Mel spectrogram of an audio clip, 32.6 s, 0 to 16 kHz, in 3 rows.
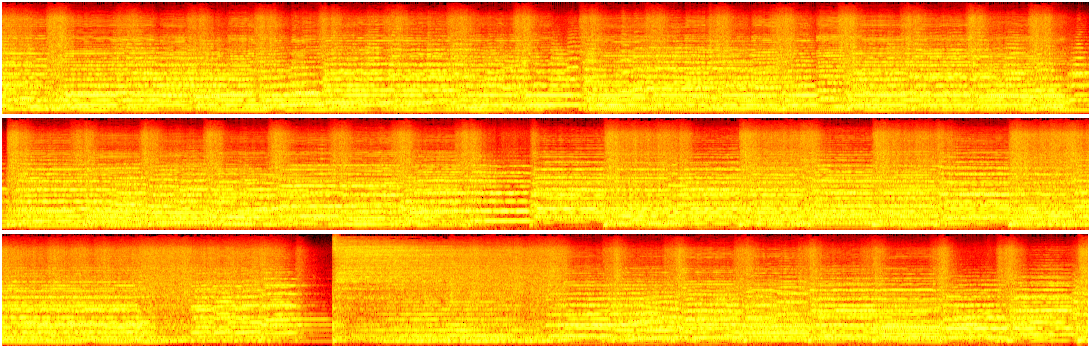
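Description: Live band playing a piece with brass leading, trumpets and trombones to the fore, with a momentary break about 25 seconds in before the music carries on.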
